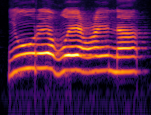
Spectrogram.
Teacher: ठीक, तो अब ये जो लफ्ज़ है इसमें आपको समझ आ गया कि आपको रा और दौद मोटा अदा करना है और या में आवाज़ मजहूल ना हो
